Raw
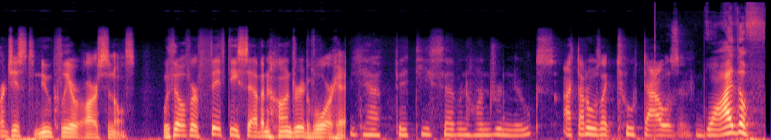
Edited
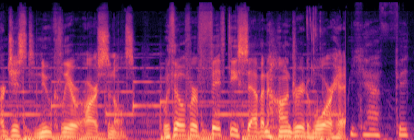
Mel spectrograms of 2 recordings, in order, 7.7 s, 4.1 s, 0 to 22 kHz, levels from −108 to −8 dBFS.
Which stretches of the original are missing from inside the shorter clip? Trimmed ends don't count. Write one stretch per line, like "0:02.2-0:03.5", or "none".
none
